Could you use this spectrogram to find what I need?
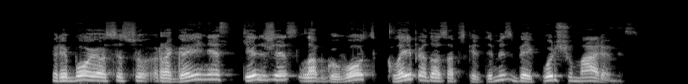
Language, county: Lithuanian, Kaunas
